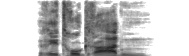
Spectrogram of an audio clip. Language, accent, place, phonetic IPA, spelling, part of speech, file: German, Germany, Berlin, [ʁetʁoˈɡʁaːdən], retrograden, adjective, De-retrograden.ogg
- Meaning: inflection of retrograd: 1. strong genitive masculine/neuter singular 2. weak/mixed genitive/dative all-gender singular 3. strong/weak/mixed accusative masculine singular 4. strong dative plural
